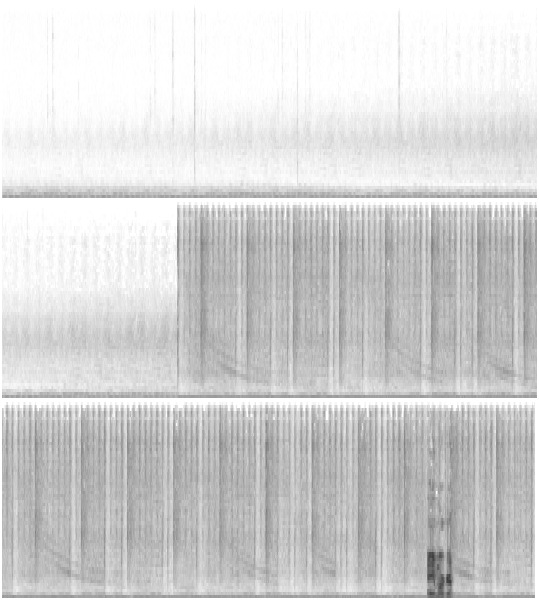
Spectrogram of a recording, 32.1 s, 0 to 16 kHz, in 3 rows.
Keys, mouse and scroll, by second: 3.8 g, 6.0 alt+click, 7.9 x, 9.5 middle click, 10.1 Tab, 10.7 middle click, 11.1 click, 11.5-16.7 middle drag, 17.4 KP_1, 17.6 KP_3, 17.9 alt+z, 19.0 alt+z, 19.8 click, 20.1 Tab, 21.3 alt+click, 22.5 r, 30.9 shift+middle click.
